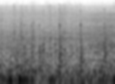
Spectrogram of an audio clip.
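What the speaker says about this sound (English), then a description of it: "it started to rain" Steady rain patters on a surface in a short, soft continuous wash, used as a sound effect in a children's audiobook.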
